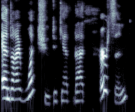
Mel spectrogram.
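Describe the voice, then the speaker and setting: Woman doing a fed-up sarcastic housewife in a radio comedy, highish voice, slow and pointed. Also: very animated, no room sound. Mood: exasperated, sarcastic. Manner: measured, pointed, dryly sarcastic. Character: exasperated, firm suburban wife and mother, sarcastic. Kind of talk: old-time radio sitcom acting.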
